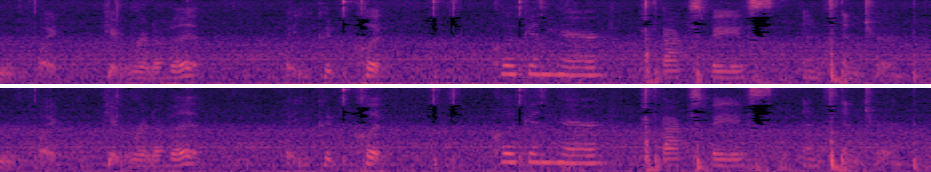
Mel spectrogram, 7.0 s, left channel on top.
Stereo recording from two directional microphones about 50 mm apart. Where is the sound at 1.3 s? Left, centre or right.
Centre.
